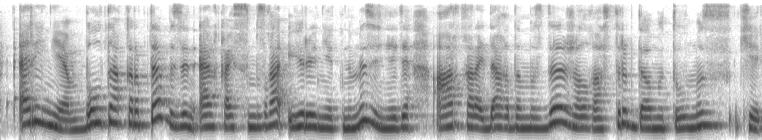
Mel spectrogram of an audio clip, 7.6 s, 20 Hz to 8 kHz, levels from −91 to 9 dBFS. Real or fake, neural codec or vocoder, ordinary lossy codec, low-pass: real; none; none; 7.2 kHz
